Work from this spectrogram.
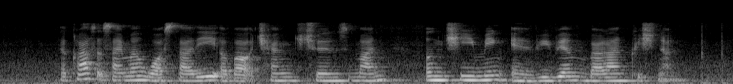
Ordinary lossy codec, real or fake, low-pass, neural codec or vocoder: none; real; 7.2 kHz; none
